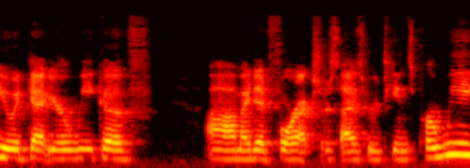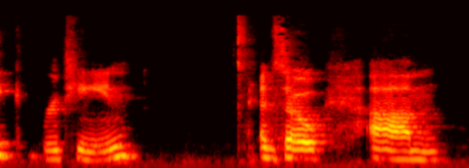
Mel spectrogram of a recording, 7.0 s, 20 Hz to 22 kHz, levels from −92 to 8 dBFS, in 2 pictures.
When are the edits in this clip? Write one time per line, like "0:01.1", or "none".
0:03.7
0:05.5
